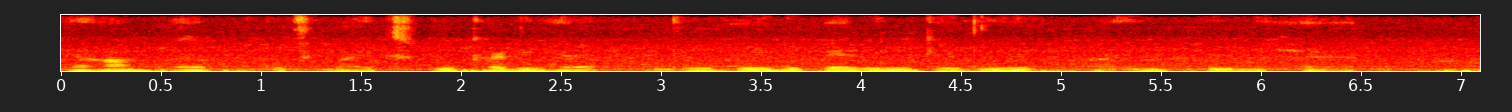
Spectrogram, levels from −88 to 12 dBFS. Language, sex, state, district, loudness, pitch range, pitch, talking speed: Hindi, female, Rajasthan, Bikaner, -18 LUFS, 140-150 Hz, 145 Hz, 120 wpm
